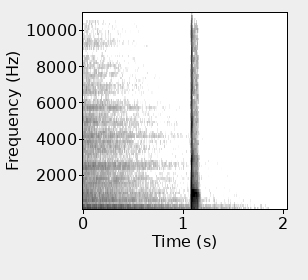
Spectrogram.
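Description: A single short, sharp pop about a second in, in otherwise near silence.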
